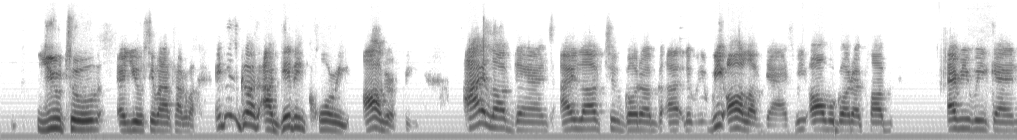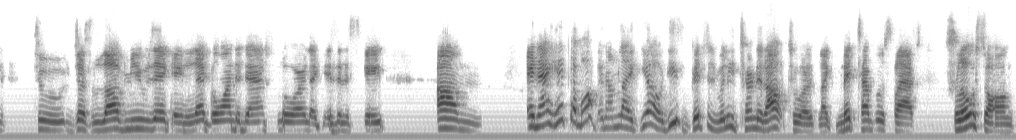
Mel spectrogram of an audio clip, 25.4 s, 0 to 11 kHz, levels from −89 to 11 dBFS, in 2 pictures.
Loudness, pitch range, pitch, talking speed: -23 LUFS, 145-185 Hz, 165 Hz, 175 wpm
